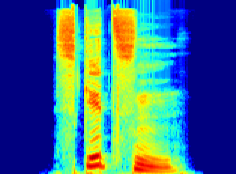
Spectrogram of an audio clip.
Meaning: plural of Skizze
- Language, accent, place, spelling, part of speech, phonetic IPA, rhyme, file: German, Germany, Berlin, Skizzen, noun, [ˈskɪt͡sn̩], -ɪt͡sn̩, De-Skizzen.ogg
